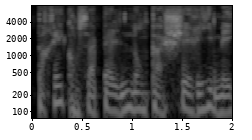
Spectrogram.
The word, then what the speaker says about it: Chéri: nom, parce qu'il paraît qu'on s'appelle non pas Chéri, mais Xéri avec un X. Et comme le X se prononce CH, donc c'est devenu Chéri, et je préfère effectivement qu'on dise Chéri que Xéri.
